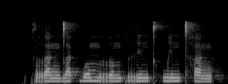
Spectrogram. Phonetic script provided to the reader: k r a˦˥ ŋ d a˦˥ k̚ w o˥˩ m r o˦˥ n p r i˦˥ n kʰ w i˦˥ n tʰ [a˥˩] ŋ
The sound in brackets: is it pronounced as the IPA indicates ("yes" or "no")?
no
